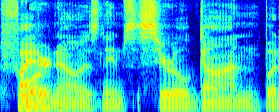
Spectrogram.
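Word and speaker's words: Gane: uh there's that fighter now his name's cyril gone but it's it looks like gain but it's pronounced game but it's gone yeah so maybe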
